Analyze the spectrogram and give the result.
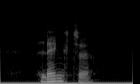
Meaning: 1. length 2. height (of a person)
- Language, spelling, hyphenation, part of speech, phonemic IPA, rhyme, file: Dutch, lengte, leng‧te, noun, /ˈlɛŋ.tə/, -ɛŋtə, Nl-lengte.ogg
